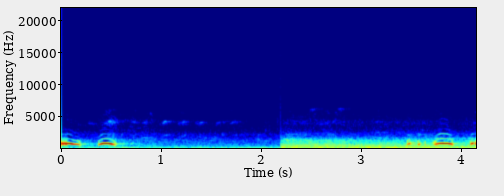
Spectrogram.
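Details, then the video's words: Female spotted dove calling to stimulate a male: two short, soft, low coos open the stretch, then quiet, then a burst of broadband hiss before two or three more hollow coos near the end. "Cu mái kích trống"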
